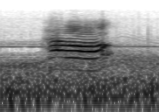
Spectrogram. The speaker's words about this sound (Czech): je strašný, jak ten telefon zlobí, zase se to přerušilo.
